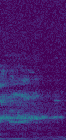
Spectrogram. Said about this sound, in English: I figured I might as well be comfortable and open the garage up and and and hear the traffic and you can hear the birds outside.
